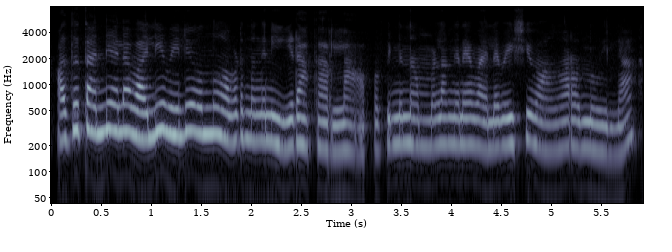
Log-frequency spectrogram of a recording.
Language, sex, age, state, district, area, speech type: Malayalam, female, 18-30, Kerala, Idukki, rural, spontaneous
